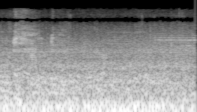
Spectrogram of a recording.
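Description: Indistinct audience voices over a steady low rumble.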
